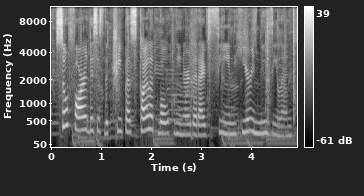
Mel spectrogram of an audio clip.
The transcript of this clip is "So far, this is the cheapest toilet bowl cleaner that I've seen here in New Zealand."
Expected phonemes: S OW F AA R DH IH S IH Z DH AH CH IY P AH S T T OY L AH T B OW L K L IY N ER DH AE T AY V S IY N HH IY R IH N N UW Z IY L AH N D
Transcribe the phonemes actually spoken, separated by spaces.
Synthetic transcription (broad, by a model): S OW F AA R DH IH S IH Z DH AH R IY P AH S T T OY L AH T B OW L K L IY N ER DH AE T AY V S IY N HH IY R IH N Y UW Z IY L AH N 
